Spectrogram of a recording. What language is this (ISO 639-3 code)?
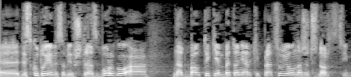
pol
